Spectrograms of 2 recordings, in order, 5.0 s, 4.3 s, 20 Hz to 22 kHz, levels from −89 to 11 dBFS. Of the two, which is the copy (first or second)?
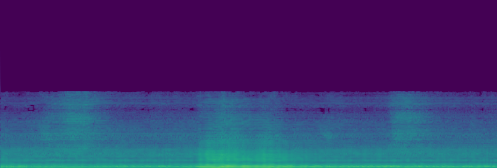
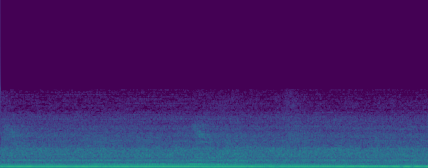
first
